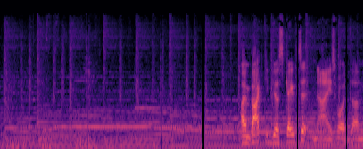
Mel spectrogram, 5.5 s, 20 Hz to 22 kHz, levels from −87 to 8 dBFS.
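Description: At 1.30 s and 2.41 s, a block of digital silence drops out about 10 ms of audio, heard as a tick. The output buffer was likely not filled in time. On a waveform, the trace snaps flat and back. A spectrogram shows a thin vertical stripe at each edge.

From 3.02 to 3.06 s, a gap at a join of encoded pieces opens for about 45 ms. Encoder delay and last-frame padding were never trimmed. The audio stops and then resumes where it left off. A spectrogram shows a blank column with slightly smeared edges.

From 4.44 to 4.47 s, a longer block of digital silence lasts 30 ms. It sounds like a brief hole. On the waveform it appears as a flat line with no fade.

From 5.17 to 5.21 s, a second join gap lasts about 34 ms.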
